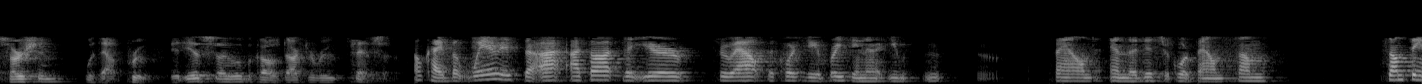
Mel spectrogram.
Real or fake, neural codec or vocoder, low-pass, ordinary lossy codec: fake; vocoder, 44.1 kHz, 128 mel bands every 256 samples, BigVGAN v2; 3.6 kHz; MP3, 16 kbps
